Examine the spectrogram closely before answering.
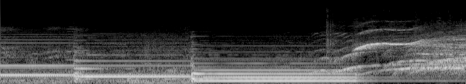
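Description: A keyboard plays a few sustained electronic notes.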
